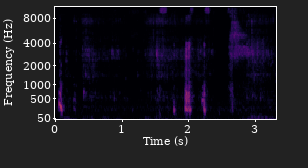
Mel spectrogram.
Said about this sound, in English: That's just the water coming out. That's a gallon of water. As he vomits out the water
